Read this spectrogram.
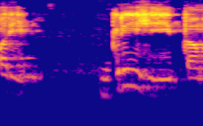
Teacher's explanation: परि में रेफ पर जो इकार है वो ह्रस्व है छोटा है तो जल्दी बोला जाएगा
